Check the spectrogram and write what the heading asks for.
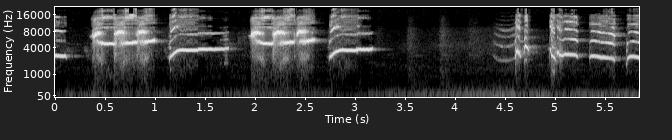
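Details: Orange-headed thrush used as a lure bird, giving bursts of warbled high notes each followed by a clear long whistle, twice over, then scattered sharp chirps and slurred whistles.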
